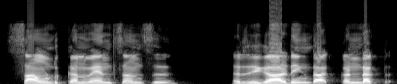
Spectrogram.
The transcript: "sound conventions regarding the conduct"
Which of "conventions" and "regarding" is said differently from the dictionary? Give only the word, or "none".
conventions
